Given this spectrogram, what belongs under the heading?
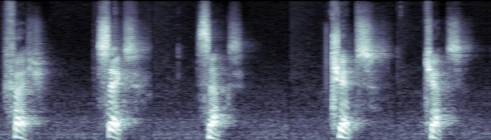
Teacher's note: The short I goes to the schwa sound.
